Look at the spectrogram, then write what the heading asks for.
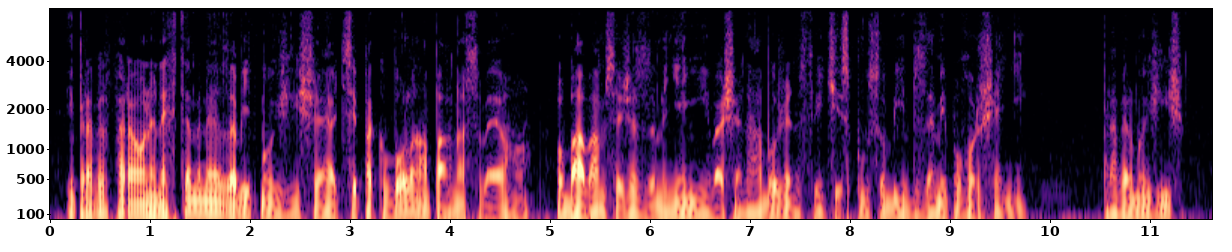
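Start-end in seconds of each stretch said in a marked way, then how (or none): none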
